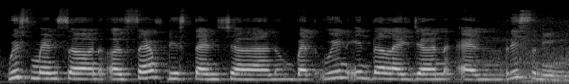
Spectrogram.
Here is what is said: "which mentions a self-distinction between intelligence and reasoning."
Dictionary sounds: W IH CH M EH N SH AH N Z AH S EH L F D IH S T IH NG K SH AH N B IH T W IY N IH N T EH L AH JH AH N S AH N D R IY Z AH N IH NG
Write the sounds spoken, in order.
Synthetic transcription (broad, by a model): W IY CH M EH N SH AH N AH S EH L F D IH S T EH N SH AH N B IH T W IY N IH N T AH L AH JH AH N AH N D R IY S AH N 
